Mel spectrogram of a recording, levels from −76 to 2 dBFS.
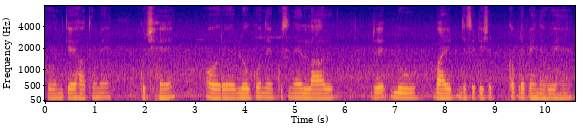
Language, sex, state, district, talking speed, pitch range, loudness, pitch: Hindi, male, Gujarat, Valsad, 115 wpm, 135-145 Hz, -18 LUFS, 140 Hz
